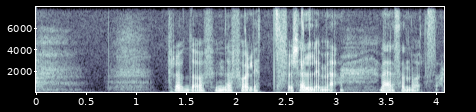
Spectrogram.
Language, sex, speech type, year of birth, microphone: Norwegian, female, spontaneous, 1978, Sennheiser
